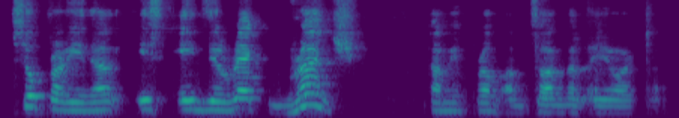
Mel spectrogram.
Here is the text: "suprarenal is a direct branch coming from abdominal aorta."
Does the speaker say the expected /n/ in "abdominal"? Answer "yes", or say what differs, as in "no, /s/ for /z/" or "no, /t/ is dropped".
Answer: no, /l/ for /n/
